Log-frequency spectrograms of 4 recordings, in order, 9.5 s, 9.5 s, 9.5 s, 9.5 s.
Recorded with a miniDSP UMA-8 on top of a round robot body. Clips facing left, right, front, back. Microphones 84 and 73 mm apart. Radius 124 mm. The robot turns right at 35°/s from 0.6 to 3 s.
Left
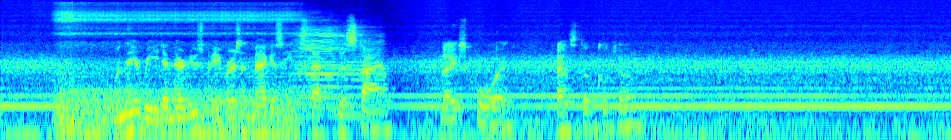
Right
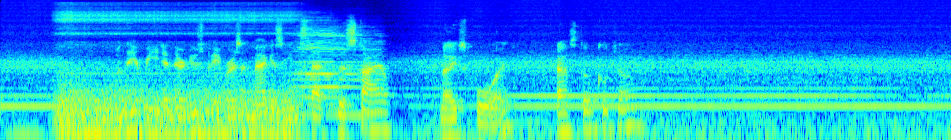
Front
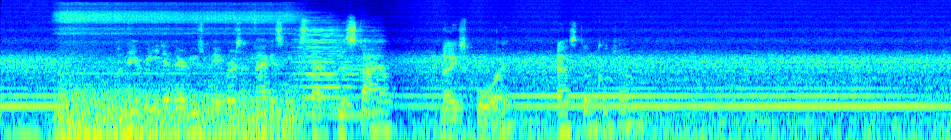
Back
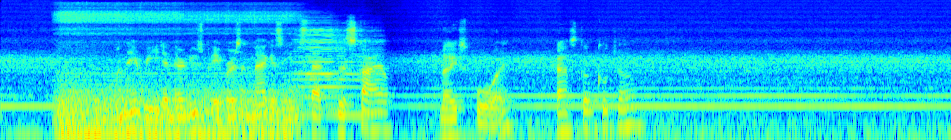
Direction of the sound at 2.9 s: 145° right.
